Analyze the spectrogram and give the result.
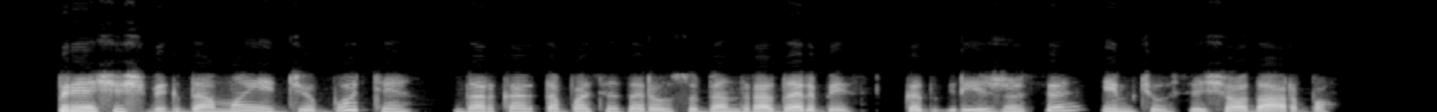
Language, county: Lithuanian, Kaunas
